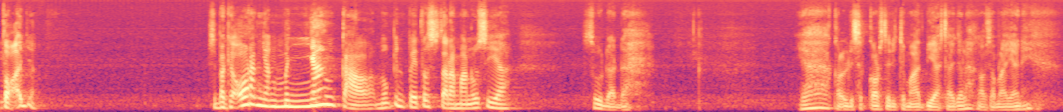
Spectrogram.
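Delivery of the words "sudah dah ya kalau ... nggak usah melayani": low, soft, defeated mumble to oneself; lightly acted dejection, sinking low; resigned. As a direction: give up quietly, as if disqualified. Voices Peter giving up.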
